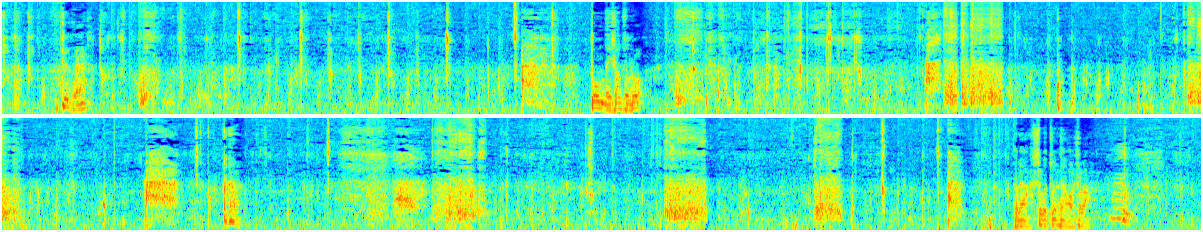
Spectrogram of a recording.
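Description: A man chews food wetly.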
